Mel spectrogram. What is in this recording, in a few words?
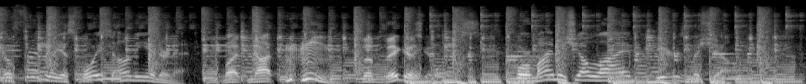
friendliest voice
